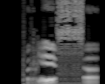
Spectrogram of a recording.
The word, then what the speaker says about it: пресса: Пресса. Пресса. This word refers to the press, media, or news organizations. The stress is on the first syllable.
